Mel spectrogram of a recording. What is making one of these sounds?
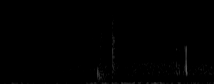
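A handheld radio clicks.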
